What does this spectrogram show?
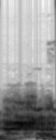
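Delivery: short rising giggle; a quick real laugh at her own joke; light laugh. Real, not acted. Laugh mid-conversation.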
